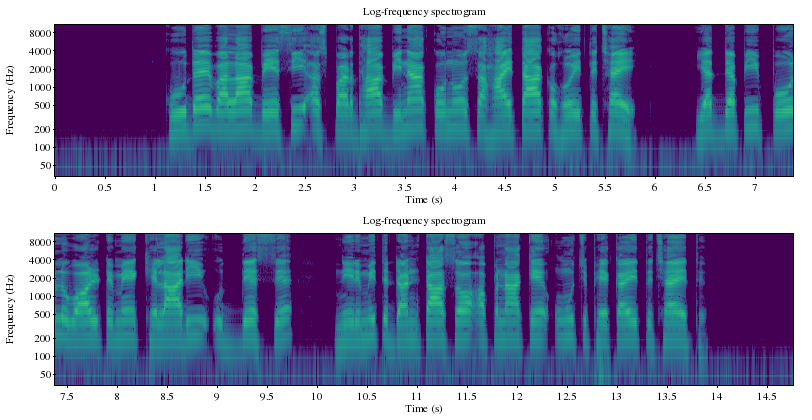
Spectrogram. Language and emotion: Maithili, neutral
